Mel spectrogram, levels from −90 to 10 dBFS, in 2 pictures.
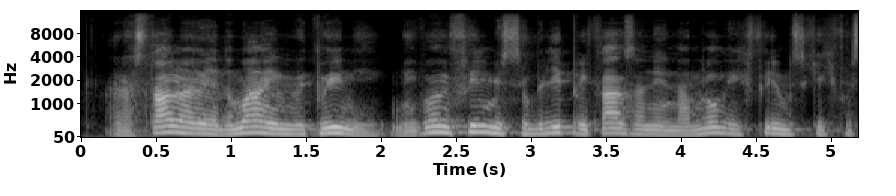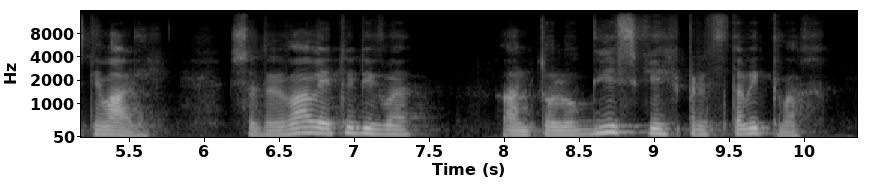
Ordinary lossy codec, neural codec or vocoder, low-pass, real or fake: none; codec, 32 kHz, 1.9 kbps, SNAC; 14.4 kHz; fake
